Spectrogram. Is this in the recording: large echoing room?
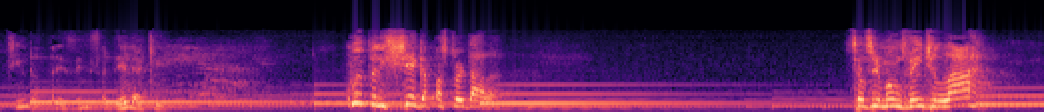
yes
